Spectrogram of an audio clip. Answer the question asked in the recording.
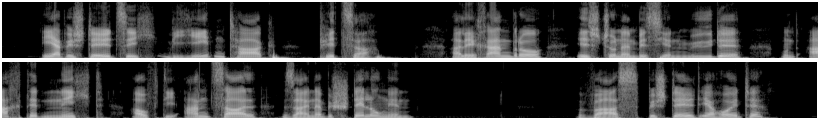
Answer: Pizza wie jeden Tag.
